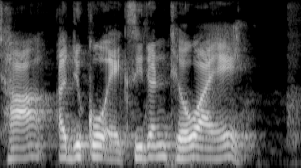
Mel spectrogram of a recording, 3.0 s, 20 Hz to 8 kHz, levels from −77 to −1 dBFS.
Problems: echo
